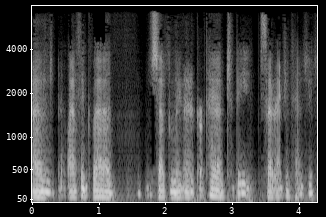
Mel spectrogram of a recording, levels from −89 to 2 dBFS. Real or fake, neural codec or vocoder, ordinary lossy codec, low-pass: fake; codec, 16 kHz, 0.5 kbps, FreqCodec, smaller model; MP3, 32 kbps; 7.2 kHz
